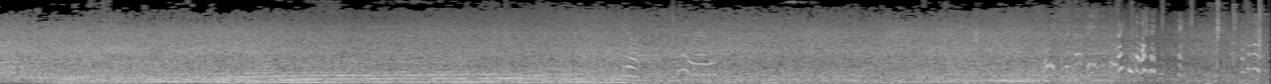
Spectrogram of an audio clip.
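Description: Busy city street noise picked up while walking: a steady rush of traffic and wind on the phone microphone, with a vehicle engine humming through the first half. A few short high chirps come in near the end.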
